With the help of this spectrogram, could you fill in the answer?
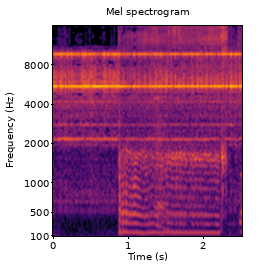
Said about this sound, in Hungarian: Csörgés van. Csörög a telefon.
